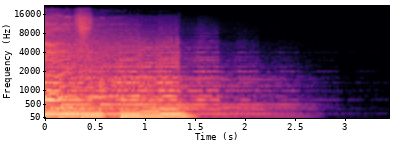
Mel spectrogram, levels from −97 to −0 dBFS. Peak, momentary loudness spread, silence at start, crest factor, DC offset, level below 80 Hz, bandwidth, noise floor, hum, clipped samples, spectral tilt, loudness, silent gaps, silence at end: 0 dBFS; 21 LU; 0 s; 16 dB; under 0.1%; -24 dBFS; 17 kHz; -76 dBFS; none; under 0.1%; -6 dB/octave; -14 LUFS; none; 1.3 s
